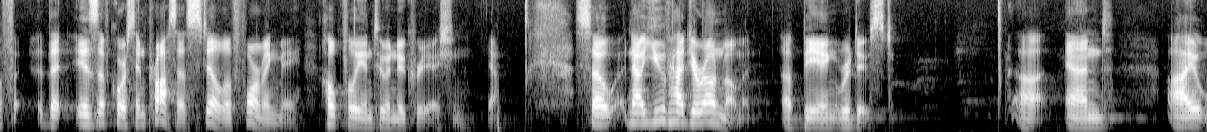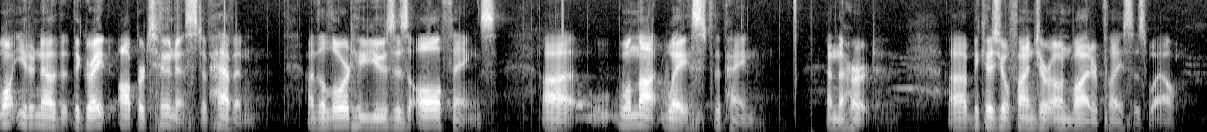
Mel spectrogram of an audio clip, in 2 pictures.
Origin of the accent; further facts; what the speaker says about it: Zelienople, Pennsylvania, United States; But then I had to leave my hometown. I grew up in Harmony in Zillionople, and I left to move here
